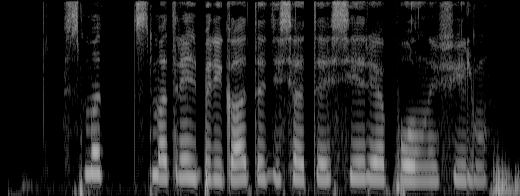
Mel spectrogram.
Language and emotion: Russian, neutral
